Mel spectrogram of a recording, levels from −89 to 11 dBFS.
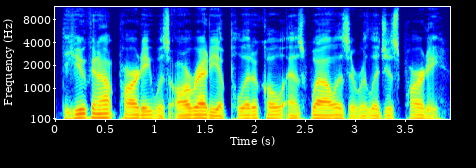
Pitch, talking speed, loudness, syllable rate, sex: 100 Hz, 195 wpm, -17 LUFS, 6.3 syllables/s, male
